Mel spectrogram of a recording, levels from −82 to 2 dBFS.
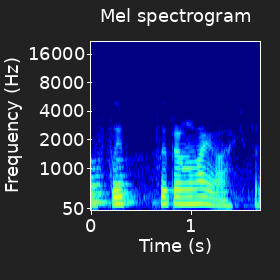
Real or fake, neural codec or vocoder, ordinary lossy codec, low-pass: real; none; AAC, 32 kbps; 7.2 kHz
